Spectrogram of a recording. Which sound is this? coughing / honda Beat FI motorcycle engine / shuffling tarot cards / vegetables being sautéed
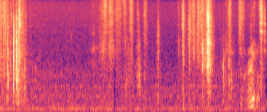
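shuffling tarot cards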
